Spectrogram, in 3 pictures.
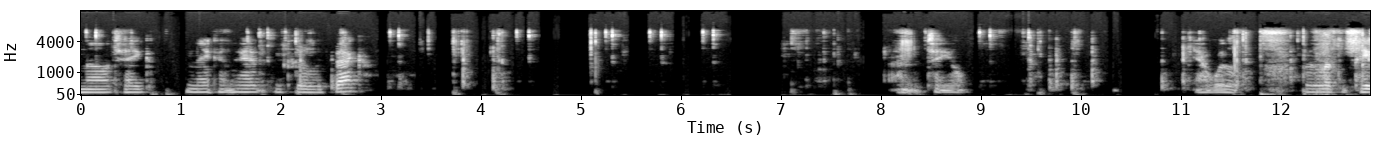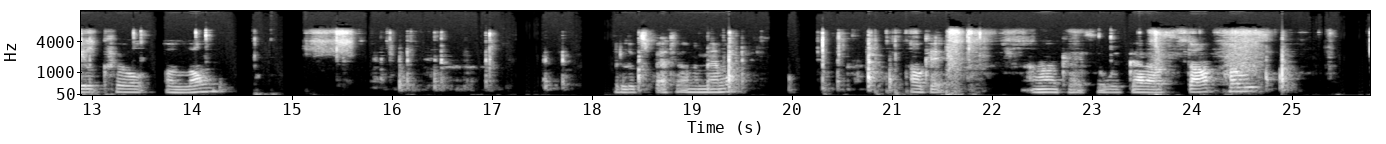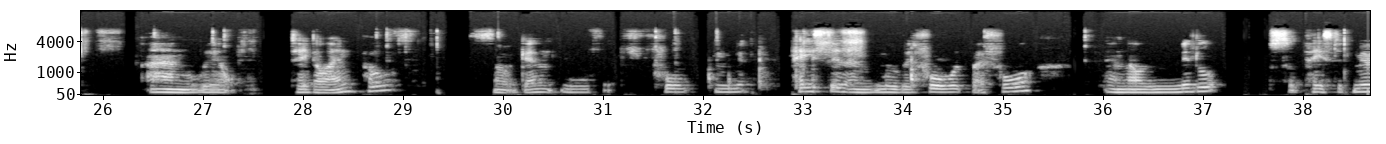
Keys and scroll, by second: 0.6 shift+r, 7.5 shift+r, 12.1 7, 12.9 r, 14.7 r, 20.8 a, 20.9 a, 23.8 3.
